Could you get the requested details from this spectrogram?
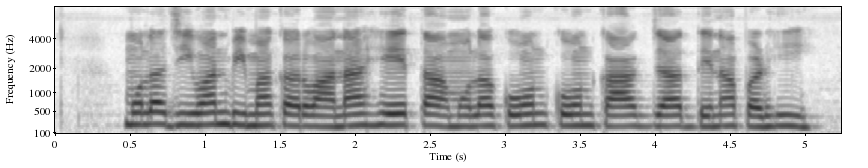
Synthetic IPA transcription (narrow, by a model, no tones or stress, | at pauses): mʊ̃ːlad͡ʑiːʋənbimãkɐɾʋaːnaɦet̪ɐmʊ̃ːlakoːnkoːnkaːɡ̚d͡ʑaːd̪̚d̪eːnapɐɽ̤iː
